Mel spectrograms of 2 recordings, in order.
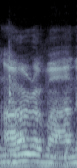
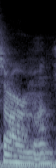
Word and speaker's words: Saruman: Are we just gonna talk about the mispronunciations? and Aruman. Aruman instead Yeah.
